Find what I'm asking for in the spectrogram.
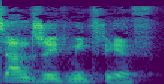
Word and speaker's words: Andrzej Dmitriev: So in Polish, it's Andrzej Dmitriev, but it's impossible to pronounce even for Polish people.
